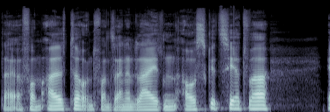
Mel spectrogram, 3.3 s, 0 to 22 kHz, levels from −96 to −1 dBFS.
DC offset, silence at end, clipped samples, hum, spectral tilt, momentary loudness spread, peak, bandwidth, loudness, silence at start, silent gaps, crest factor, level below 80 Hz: under 0.1%; 0.6 s; under 0.1%; none; -6 dB/octave; 6 LU; -2 dBFS; 16 kHz; -22 LUFS; 0.05 s; none; 20 dB; -56 dBFS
